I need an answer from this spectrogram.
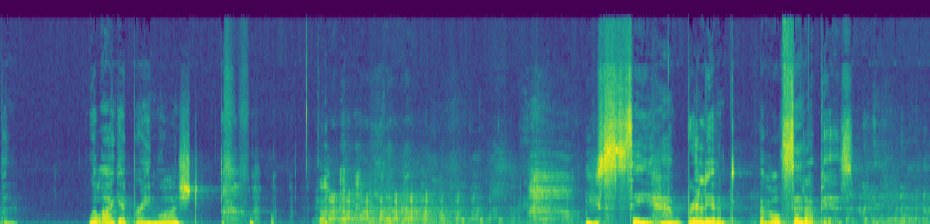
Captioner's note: laughter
